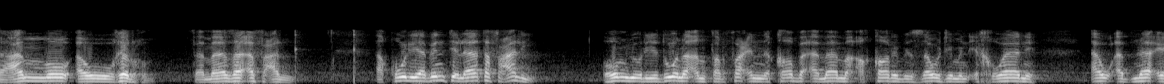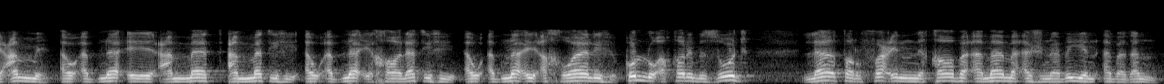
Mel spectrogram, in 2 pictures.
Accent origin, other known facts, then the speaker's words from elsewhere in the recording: Egypt; عندنا في مصر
